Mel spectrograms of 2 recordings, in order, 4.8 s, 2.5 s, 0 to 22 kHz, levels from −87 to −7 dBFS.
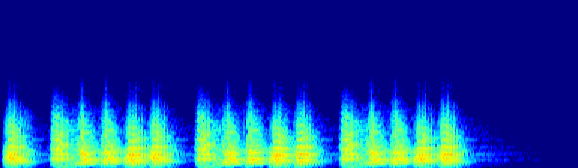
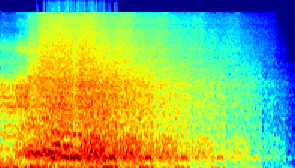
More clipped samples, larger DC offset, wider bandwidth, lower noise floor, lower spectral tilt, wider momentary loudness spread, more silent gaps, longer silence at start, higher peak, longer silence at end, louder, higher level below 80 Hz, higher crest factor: second, under 0.1% vs 0.7%; neither; second, 3.4 kHz vs over 20 kHz; first, -85 dBFS vs -34 dBFS; first, -12.5 dB/octave vs -3 dB/octave; second, 5 LU vs 19 LU; neither; about the same, 0 s vs 0 s; second, -20 dBFS vs 0 dBFS; first, 0.9 s vs 0.35 s; second, -37 LUFS vs -9 LUFS; second, -62 dBFS vs -26 dBFS; about the same, 16 dB vs 12 dB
